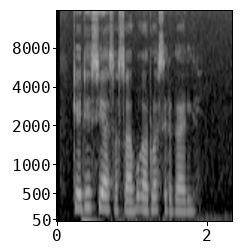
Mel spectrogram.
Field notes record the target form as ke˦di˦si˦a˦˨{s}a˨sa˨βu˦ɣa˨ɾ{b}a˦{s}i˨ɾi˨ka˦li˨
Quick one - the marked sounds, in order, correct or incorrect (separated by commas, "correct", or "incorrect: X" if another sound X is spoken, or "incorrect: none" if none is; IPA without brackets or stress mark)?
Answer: correct, incorrect: w, correct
